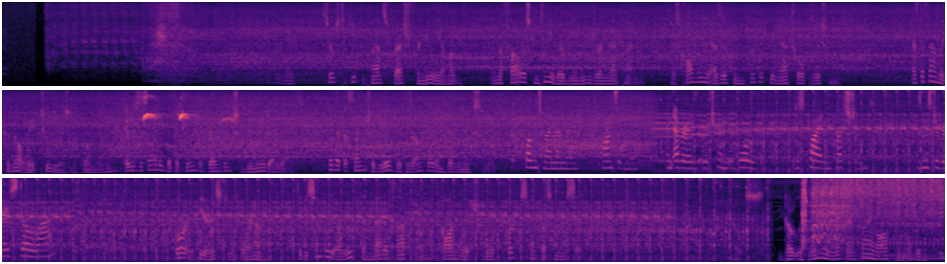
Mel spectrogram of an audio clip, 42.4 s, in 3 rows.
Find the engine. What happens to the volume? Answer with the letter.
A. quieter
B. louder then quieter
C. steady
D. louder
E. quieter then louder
D.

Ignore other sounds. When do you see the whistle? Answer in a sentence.
You can hear the whistle from 16.2 to 17.6 s.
